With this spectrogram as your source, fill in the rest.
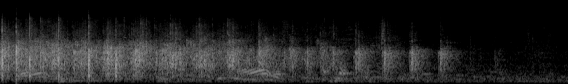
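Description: A crowd claps loudly in a large hall, then the clapping fades away.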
